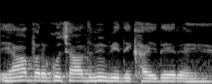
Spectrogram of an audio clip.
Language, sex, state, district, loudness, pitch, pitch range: Hindi, female, Haryana, Charkhi Dadri, -12 LUFS, 160 Hz, 145-170 Hz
